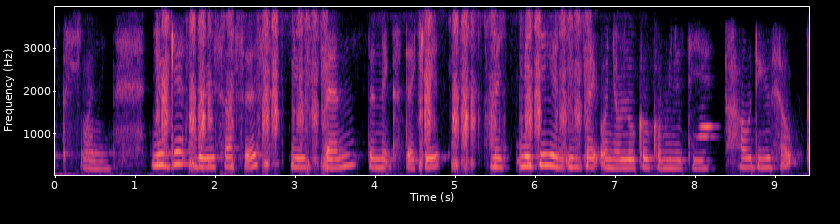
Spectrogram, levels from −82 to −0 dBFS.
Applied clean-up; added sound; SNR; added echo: neural mask model Resemble Enhance denoiser.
